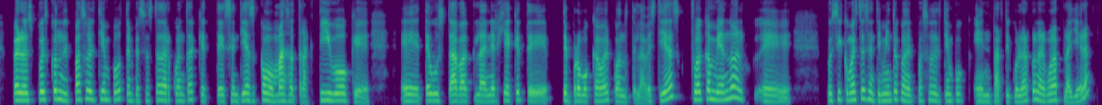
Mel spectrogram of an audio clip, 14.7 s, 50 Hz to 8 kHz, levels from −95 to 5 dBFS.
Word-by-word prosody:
pero 205 0 +8
después, 205 +2 +3
con 235 -3 +3
el 195 -1 -4
paso 225 +3 +1
del 225 -2 +4
tiempo, 225 0 0
te 200 - -2
empezaste 190 +2 -7
a - - +2
dar 200 -1 +1
cuenta 190 +4 -3
que 185 -5 -6
te 175 0 -3
sentías 185 +1 -1
como 195 -1 +3
más 190 +1 +5
atractivo, 195 +2 +1
que, 485 +2 -3 0.4
eh, 180 -1 +1
te 195 - +1
gustaba 180 -2 +3
la 175 0 +1
energía 175 +3 -1
que 215 - 0
te 85 - -2
te 200 - +3
provocaba 180 +3 +1
cuando 170 -5 -3
te - - -9
la - - -5
vestías. 265 - 0
¿Fue 220 0 +4
cambiando 235 +3 +4
el, 245 -5 0 0.2
eh 175 -1 -2 0.4
pues 195 +2 -2
sí, 225 - 0
como 200 +1 +1
este 235 +3 +2
sentimiento 195 0 -1
con 205 -3 +1
el 175 - -5
paso 195 +3 -6
del 185 -3 -4
tiempo, 190 +1 -5
en 170 -1 -3
particular 170 +3 -2
con 230 -2 0
alguna 195 +3 +2
playera? 165 - -1
195 Hz, 210 wpm, -24 LUFS, 180-215 Hz, 0.4 s, pero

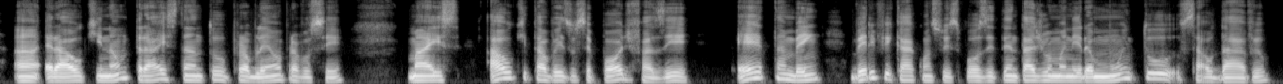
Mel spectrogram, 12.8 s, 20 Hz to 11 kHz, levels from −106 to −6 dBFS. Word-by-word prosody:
hã, 115 -1 +4
era 115 0 +6
algo 120 +2 +5
que 130 - -3
não 135 +9 +2
traz 150 -3 -1
tanto 130 0 -2
problema 120 +3 +1
para 125 - -3
você, 105 +2 -4 0.6
mas 125 0 +3 0.3
algo 190 +2 +3
que 190 - -11
talvez 125 -6 -1
você 120 -1 -5
pode 140 +4 0
fazer 110 +1 -3 0.5
é 190 +4 +3
também 150 -3 0 0.3
verificar 150 -4 -1
com - - -8
a 125 - -2
sua 120 0 -7
esposa 120 +1 -3
e - - -6
tentar 125 0 0
de 125 - -5
uma 125 - +2
maneira 120 -2 +3
muito 160 +8 +1
saudável 105 +3 -3
125 Hz, 145 wpm, -23 LUFS, 115-140 Hz, 0.6 s, era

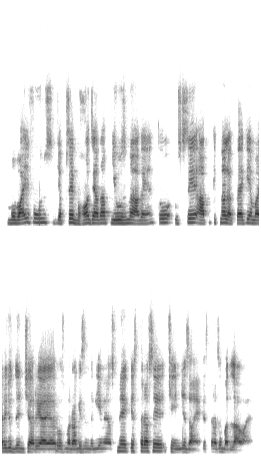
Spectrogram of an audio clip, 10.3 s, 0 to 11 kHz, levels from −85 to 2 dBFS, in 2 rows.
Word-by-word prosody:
Mobile 165 +5 +3
phones 195 -1 -4
जब 155 -1 -1
से 195 0 +5
बहुत 175 +4 +3
ज़्यादा 175 0 +4
यूज़ 160 0 +1
में 170 - +3
आ 145 -1 +5
गए 150 0 -1
हैं 200 +1 -7
तो 190 0 -1 0.2
उससे 175 +6 -2 0.2
आप 150 - +1
को 185 - -24
कितना 185 +1 0
लगता 160 -2 +2
है 155 - +6
कि 180 +3 -4
हमारी 160 -2 +3
जो 165 - -2
दिनचर्या 140 -1 +1
है 135 - +5
या 135 0 +3
रोज़मर्रा 140 -1 -1
की 145 +2 -7
ज़िंदगी 140 +1 -10
में, 145 0 -5
उसमें 170 +2 -3
किस 165 -6 -6
तरह 165 -1 +5
से 170 -1 +2
चेंजेज़ 145 - -5
आए 320 0 -1
हैं, 320 - -10
किस - - -15
तरह 295 -1 -1
से - - -7
बदलाव 315 +1 -1
आया 330 - -16
है? 345 - -32
160 Hz, 240 wpm, -26 LUFS, 145-185 Hz, 0.2 s, है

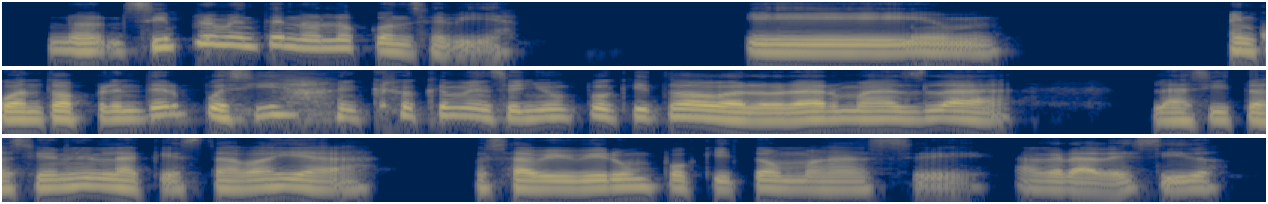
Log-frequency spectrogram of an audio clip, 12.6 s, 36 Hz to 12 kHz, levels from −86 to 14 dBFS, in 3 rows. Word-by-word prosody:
no 155 -2 -2
simplemente 240 - 0
no 195 -4 0
lo 195 0 -1
concebía. 140 -5 -5 0.7
Y, 130 - 0
mm, 65 -2 -6 0.8
en 150 - 0
cuanto 145 +1 +5
a - - +9
aprender, 155 +10 0
pues 160 - +3
sí, 210 +7 -3
ah, - - -4
creo 205 - -3
que 210 - 0
me 195 - +1
enseñó 160 0 0
un 175 - -4
poquito 175 0 -1
a 175 - +8
valorar 140 0 +6
más 150 -1 0
la 155 -4 +2 0.4
la 135 0 -1
situación 135 +1 -2
en 165 -1 -1
la 140 -2 +3
que - - -7
estaba, 135 +2 -2
y, 150 -1 0
a 130 0 -3 0.3
pues 135 - -9
a 130 - +6
vivir 130 +2 +1
un 150 0 -3
poquito 135 -1 -3
más, 125 -1 -6
eh, 150 - -12
agradecido. 125 0 -3
145 Hz, 190 wpm, -23 LUFS, 130-160 Hz, 0.8 s, a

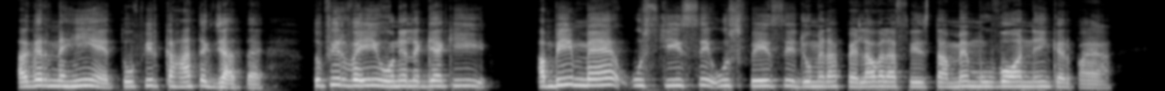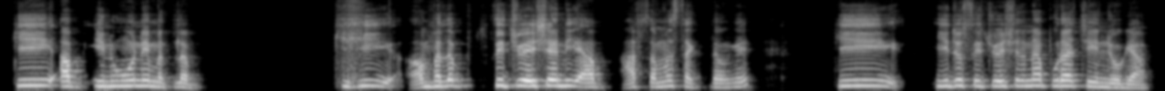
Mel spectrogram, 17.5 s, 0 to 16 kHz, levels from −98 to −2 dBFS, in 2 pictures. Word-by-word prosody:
अगर 225 +5 +4
नहीं 220 +2 +3
है, 180 -7 +1
तो 200 +5 -3
फिर 230 +4 -4
कहाँ 195 -1 +1
तक 215 - +1
जाता 155 -4 +1
है। 140 - -9 0.4
तो 235 - +1
फिर 270 +2 0
वही 230 +1 +5
होने 215 -1 +3
लग 215 -1 -1
गया 215 +1 +3
कि, 225 -4 -6 0.4
अभी 235 +7 +4
मैं 250 +1 +4
उस 240 -1 -6
चीज़ 235 -1 -1
से, 245 +1 -3
उस 235 0 -4
फ़ेज़ 220 0 +2
से 225 -1 -3
जो 200 +1 -1
मेरा 200 0 -1
पहला 190 +1 +1
वाला 195 0 +1
फ़ेज़ 185 -2 -5
था, 185 - 0
मैं 190 +3 -1
मूव-ऑन 195 0 +2
नहीं 195 +1 -3
कर 185 -2 -4
पाया। 145 -2 -7 0.5
कि 240 0 +2
अब 205 0 +4
इन्होंने 215 +2 +3
मतलब 180 -4 -3 1.1
कि 215 +1 -3 0.2
मतलब 215 +3 +1 0.2
सिचुएशन 225 0 +7
ही 225 - 0
अप 175 0 +1
आप - - -5
समझ 185 +4 -4
सकते 175 -3 -7
होंगे, 165 +3 -6 0.5
कि 225 -1 -3 0.3
ये 215 - 0
जो 235 +2 +2
सिचुएशन 215 -1 -1
है 220 - -1
ना, 230 +1 +2
पूरा 220 0 +2
चेंज 195 -6 -3
हो 155 - -1
गया। 145 -2 -3
210 Hz, 200 wpm, -23 LUFS, 190-230 Hz, 1.1 s, सिचुएशन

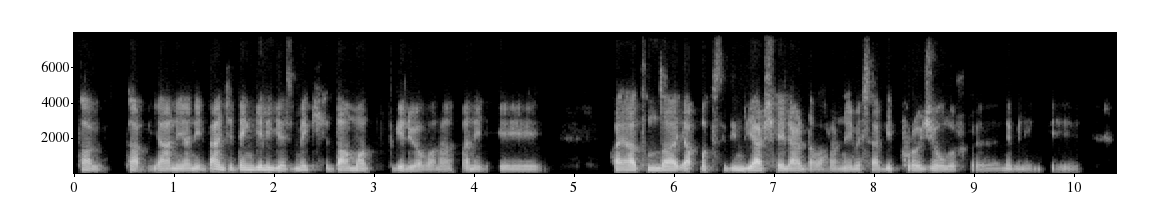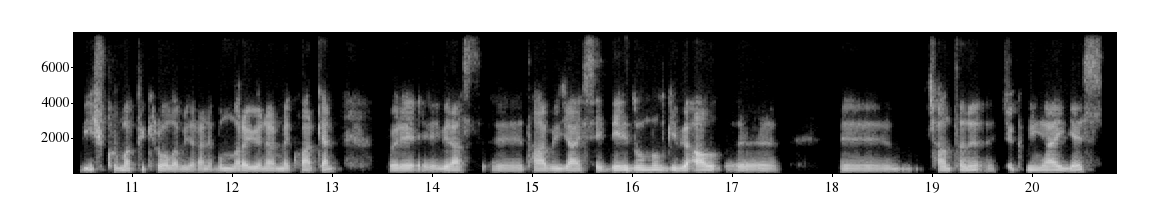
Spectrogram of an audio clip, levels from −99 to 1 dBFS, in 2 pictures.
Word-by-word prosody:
Tabii, - - -2 0.2
tabii - - -2
yani, 95 -2 +2
hani, 95 -1 -1
bence 115 -4 +2
dengeli 115 -1 +3
gezmek 100 +3 -2
daha 100 -1 +4
mantıklı 95 -1 -3
geliyor 85 -4 0
bana. 80 +2 -6
Hani, 85 -2 -4
eee, 85 -1 -4 0.7
hayatımda 105 0 +3
yapmak - - 0
istediğim 100 0 -2
diğer 95 0 +6
şeyler 95 -1 0
de - - -4
var. 80 +1 -6
Hani, 90 0 -4
mesela 85 -1 -4
bir 95 - -3
proje 90 +1 -1
olur, 85 -2 -3 0.2
ııı, 95 +1 -10
ne 90 - -5
bileyim, - - -10
iii, - - -13 0.4
bir 285 - -1
iş 255 - +1
kurma 100 -1 0
fikri - - -3
olabilir. 85 -1 +1
Hani, 85 0 -3
bunlara 95 0 +2
yönelmek 95 0 +1
varken, - - +1 0.5
böyle, 95 -1 +4
eee, 90 - -2
biraz, 100 0 +1
eee, 90 -2 -3
tabiri 95 0 +2
caizse 95 -3 0
deli 105 0 +5
dumrul 110 0 +3
gibi 100 0 +4
al 105 +1 +5
ııı, 95 -2 -2 0.6
emm, 90 -1 -3 0.3
çantanı 100 +2 0
çık - - -6
dünyayı 105 -1 +3
gez. 105 +5 0
95 Hz, 155 wpm, -25 LUFS, 90-100 Hz, 0.7 s, diğer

